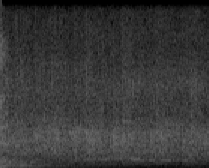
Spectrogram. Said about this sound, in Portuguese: Está chegando mais, vamos aplaudir mais, está chegando mais, olha só. Vamos aplaudir, igreja, vamos aplaudir.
